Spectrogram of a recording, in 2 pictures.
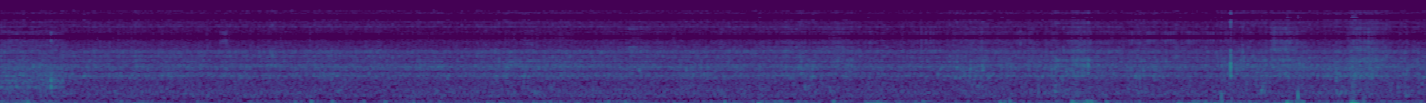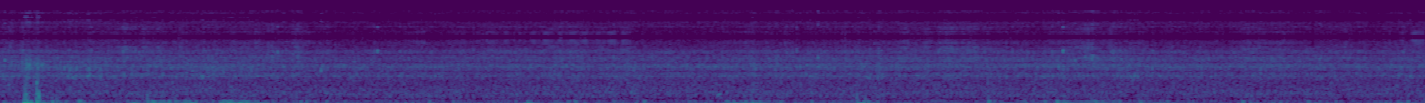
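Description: Faint rushing of a shallow river flowing over stones, with scattered low bumps, the two loudest close together about fourteen seconds in.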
